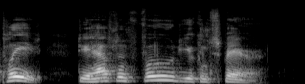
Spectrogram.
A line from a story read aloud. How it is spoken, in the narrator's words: shout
